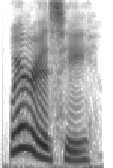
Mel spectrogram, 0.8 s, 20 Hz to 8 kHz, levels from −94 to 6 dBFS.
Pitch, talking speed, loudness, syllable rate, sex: 245 Hz, 240 wpm, -16 LUFS, 6.8 syllables/s, female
